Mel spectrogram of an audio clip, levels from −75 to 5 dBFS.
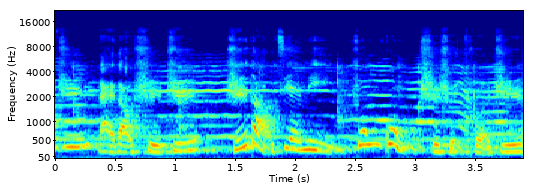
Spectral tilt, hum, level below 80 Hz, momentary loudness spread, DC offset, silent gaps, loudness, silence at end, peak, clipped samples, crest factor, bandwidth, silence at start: -5.5 dB/octave; none; -60 dBFS; 4 LU; under 0.1%; none; -21 LUFS; 0 s; -6 dBFS; under 0.1%; 14 dB; 14 kHz; 0 s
